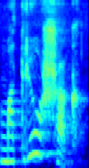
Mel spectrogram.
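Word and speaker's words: матрёшек: So we pronounce it matryoshak, matryoshak, like o, yeah, maybe unstressed o like a, but we write matryoshek, okay?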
